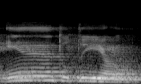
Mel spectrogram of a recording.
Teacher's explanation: نون ساکن کے بعد تا آنے کی وجہ سے اخفا ہے، تا باریک ہے، تو پر ہے.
